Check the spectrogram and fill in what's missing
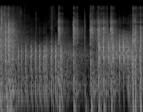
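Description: AUG assault rifle fire in a PUBG-style battle game, a loud, close, rapid automatic burst of evenly spaced shots running through the whole clip with a brief gap near the middle.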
